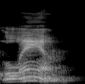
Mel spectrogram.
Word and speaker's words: lamb: I don't eat lamb and the B is silent no lamb finish with the m sound lamb and remember lamb is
